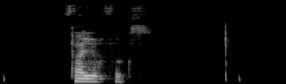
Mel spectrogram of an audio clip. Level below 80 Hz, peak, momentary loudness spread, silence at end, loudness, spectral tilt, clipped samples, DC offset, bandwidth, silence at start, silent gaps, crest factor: -72 dBFS; -8 dBFS; 20 LU; 1.4 s; -25 LUFS; -5.5 dB/octave; under 0.1%; under 0.1%; 17 kHz; 0.65 s; none; 22 dB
